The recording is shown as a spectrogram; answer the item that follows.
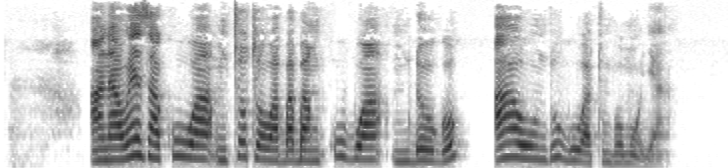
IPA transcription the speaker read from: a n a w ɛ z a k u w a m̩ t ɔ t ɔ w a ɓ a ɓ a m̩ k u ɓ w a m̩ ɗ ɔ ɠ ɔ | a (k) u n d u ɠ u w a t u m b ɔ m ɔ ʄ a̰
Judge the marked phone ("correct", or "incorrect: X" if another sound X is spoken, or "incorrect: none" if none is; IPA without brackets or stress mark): incorrect: none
